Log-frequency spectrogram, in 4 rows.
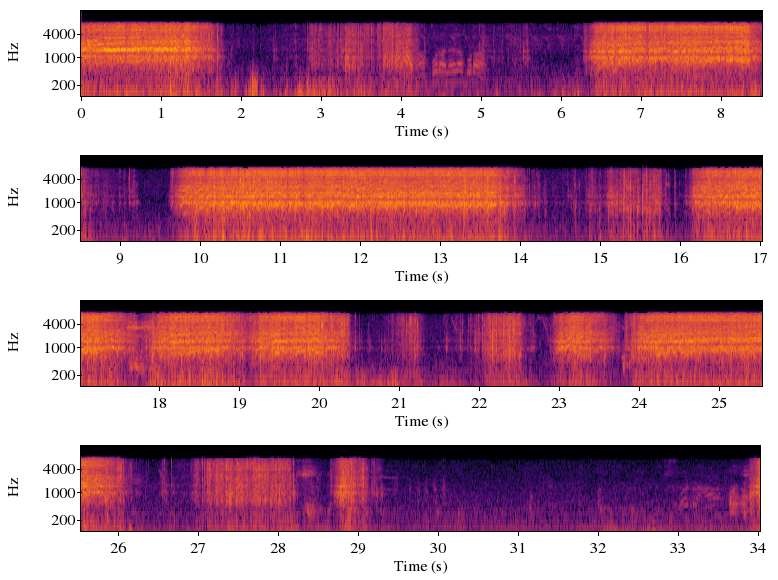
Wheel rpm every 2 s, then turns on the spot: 150, 10, 0, 140, 80, 210, 190, 30, 130, 140, 40, 40, 160, 10, 10, 0, 10.
2-4 8-10 20-22 26-28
